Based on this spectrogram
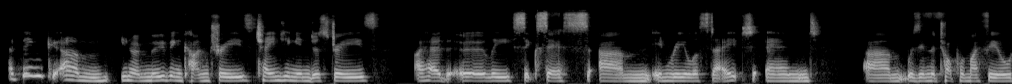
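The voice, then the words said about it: Speaks with a foreign accent. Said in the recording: “I love your accent.”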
